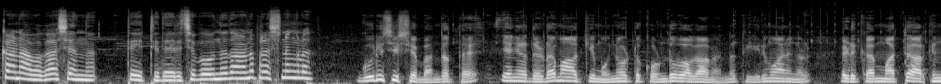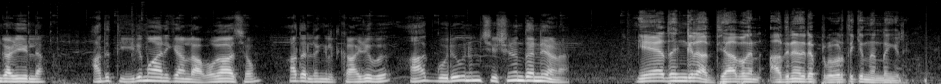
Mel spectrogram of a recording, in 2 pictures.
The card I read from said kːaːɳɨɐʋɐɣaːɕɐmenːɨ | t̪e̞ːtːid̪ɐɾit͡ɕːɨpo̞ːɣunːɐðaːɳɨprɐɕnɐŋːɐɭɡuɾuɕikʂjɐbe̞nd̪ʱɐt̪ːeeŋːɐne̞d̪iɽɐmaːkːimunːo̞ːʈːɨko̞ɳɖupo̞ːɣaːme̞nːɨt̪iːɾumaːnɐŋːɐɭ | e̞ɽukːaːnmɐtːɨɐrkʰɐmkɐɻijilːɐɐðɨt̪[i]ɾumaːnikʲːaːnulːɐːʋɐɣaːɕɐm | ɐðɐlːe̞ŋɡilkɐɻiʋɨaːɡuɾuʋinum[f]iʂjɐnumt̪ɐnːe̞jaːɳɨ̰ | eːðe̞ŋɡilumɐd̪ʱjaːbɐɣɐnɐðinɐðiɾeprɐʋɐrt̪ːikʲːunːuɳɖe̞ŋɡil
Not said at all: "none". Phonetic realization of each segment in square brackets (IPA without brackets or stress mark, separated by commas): iː, ɕ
